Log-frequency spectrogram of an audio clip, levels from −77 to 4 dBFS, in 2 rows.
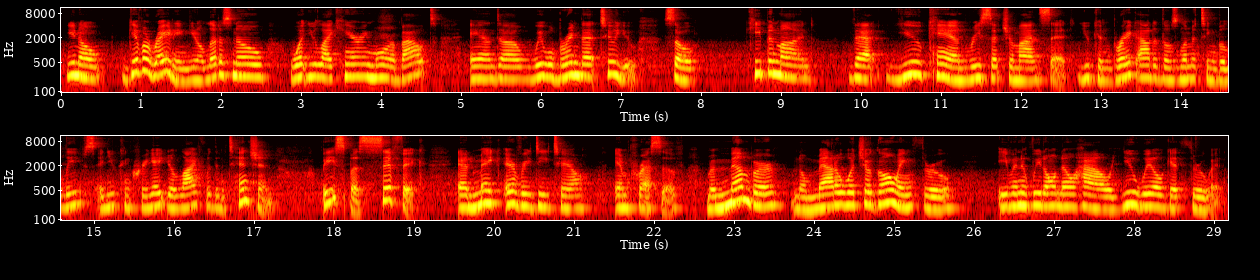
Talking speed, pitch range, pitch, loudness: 155 wpm, 190-225 Hz, 205 Hz, -21 LUFS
